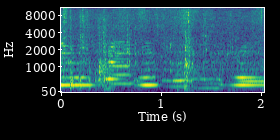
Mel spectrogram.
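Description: A wind instrument playing short held notes one after another, stepping up and down in pitch, as a band warms up before playing.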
